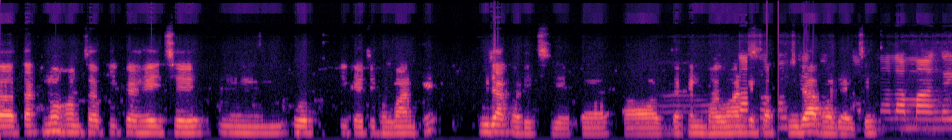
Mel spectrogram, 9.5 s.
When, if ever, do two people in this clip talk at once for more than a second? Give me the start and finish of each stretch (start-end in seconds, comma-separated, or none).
6.6-8.7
